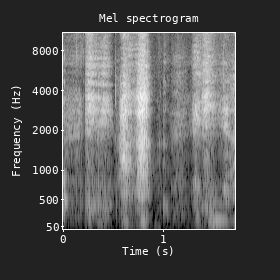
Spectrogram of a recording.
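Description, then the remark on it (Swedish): A person imitates heavy panting breaths: three loud, breathy huffs in quick succession, rough and airy, with no talking. “Man väljer ju inte sina andningsljud.”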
